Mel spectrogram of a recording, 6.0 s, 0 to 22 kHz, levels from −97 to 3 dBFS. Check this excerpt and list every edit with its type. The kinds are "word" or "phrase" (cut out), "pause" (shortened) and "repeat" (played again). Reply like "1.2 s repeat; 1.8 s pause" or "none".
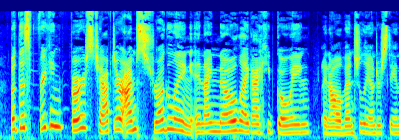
3.9 s phrase; 4.7 s pause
